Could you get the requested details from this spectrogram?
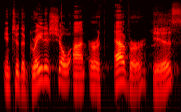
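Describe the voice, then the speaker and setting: Speaking slowly in a medium-pitched voice, this pastor delivers a sermon in a relaxed, conversational style, often wandering into asides to his congregation. The long echo of a church hall surrounds him in the sanctuary.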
